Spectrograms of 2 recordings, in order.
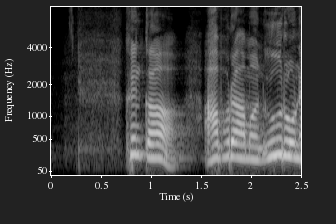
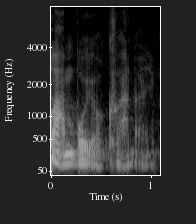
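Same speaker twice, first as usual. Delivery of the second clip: whispered aside; 3 semitones lower, 9 dB quieter than usual. Real, not acted. Preacher to congregation, whispering God's absence. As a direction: breathe it out in a whisper.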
